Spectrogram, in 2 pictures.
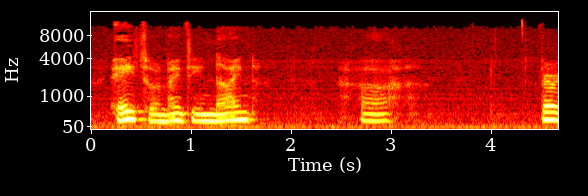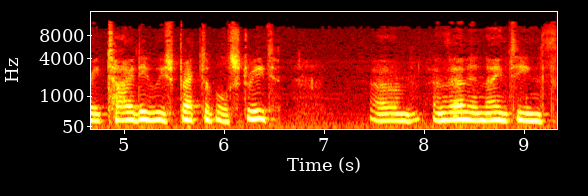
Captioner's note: pauses for 3 seconds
